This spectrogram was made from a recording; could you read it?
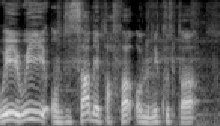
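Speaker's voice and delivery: loud, high put-on German accent over French. Playing through a game and voicing a character in a German accent. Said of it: "je lui fais un accent allemand".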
